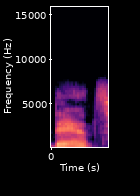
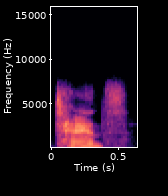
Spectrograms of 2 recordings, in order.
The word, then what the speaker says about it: dance: Now, let's start off with dance here. So instead of tance, okay, the D is a voice sound. Dance.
